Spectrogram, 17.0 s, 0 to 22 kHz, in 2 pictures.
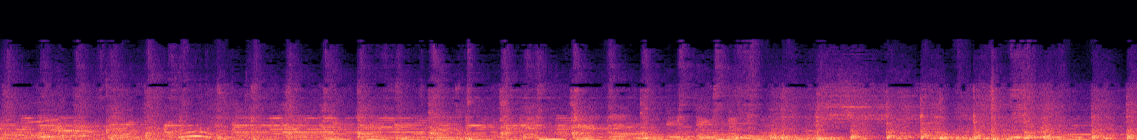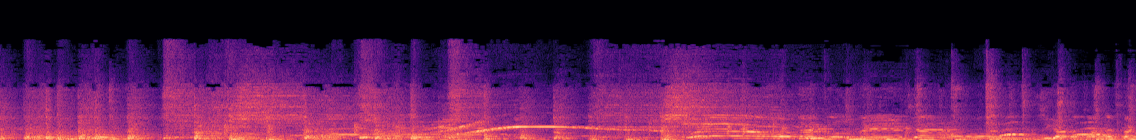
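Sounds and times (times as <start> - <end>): upright bass: 0.0 - 12.7, 13.4 - 17.0
electric guitar: 0.0 - 16.4
drum kit steady beat: 0.0 - 17.0.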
